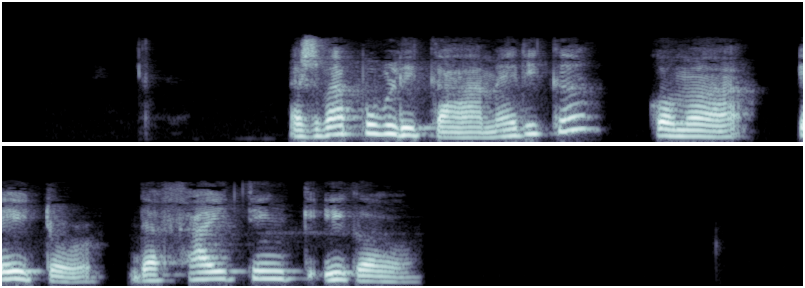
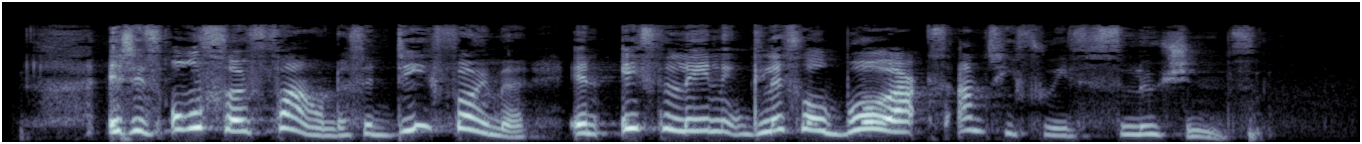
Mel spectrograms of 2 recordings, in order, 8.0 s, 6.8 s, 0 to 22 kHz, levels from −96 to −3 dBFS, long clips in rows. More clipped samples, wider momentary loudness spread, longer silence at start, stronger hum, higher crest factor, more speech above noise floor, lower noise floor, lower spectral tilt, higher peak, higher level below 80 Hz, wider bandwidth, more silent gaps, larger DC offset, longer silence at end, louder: neither; second, 8 LU vs 18 LU; first, 1.45 s vs 0.3 s; neither; about the same, 18 dB vs 20 dB; first, over 74 dB vs 26 dB; first, under -90 dBFS vs -51 dBFS; first, -6 dB/octave vs -3.5 dB/octave; first, -2 dBFS vs -6 dBFS; first, -62 dBFS vs -74 dBFS; second, 8 kHz vs 11.5 kHz; neither; neither; first, 1.95 s vs 0.5 s; first, -17 LUFS vs -25 LUFS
